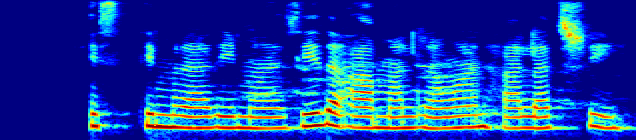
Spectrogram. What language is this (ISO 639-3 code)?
pus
